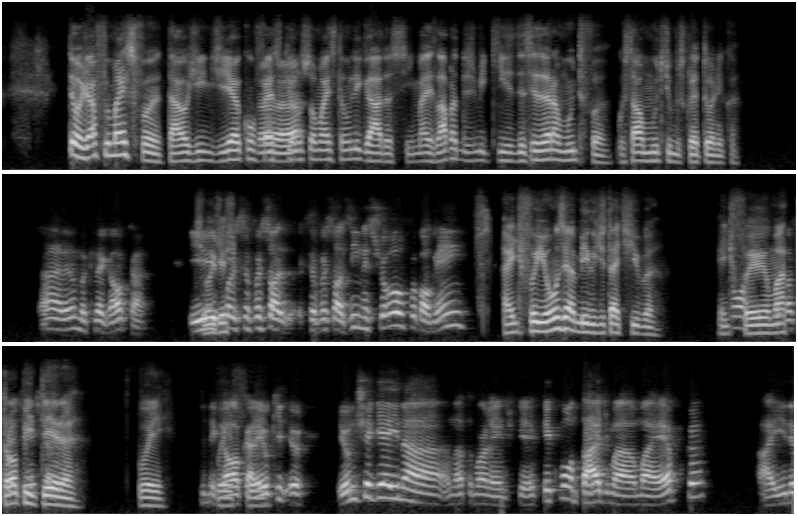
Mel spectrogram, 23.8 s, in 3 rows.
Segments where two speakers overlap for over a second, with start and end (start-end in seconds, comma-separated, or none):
15.2-16.5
